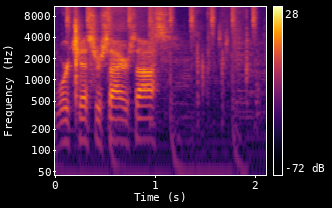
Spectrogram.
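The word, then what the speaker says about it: Worcestershire sauce: do is we I have a bottle of Worchester s sauce that's how you say it this is my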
